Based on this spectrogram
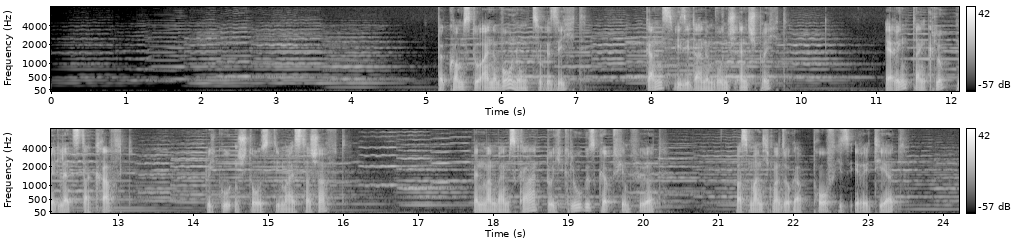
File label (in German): Werbung; Asbach-Uralt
